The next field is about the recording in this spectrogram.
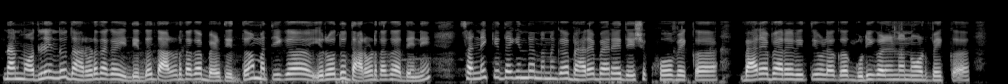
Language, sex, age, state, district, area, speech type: Kannada, female, 18-30, Karnataka, Dharwad, rural, spontaneous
